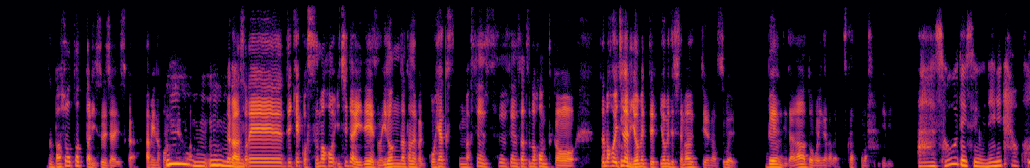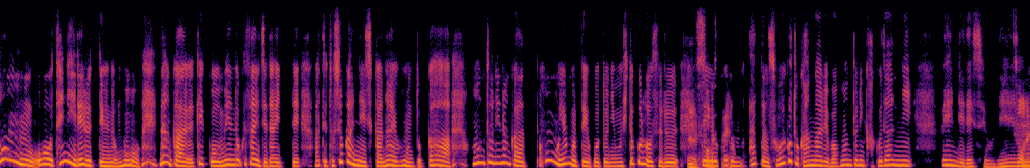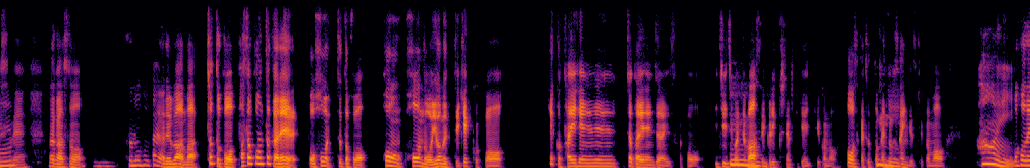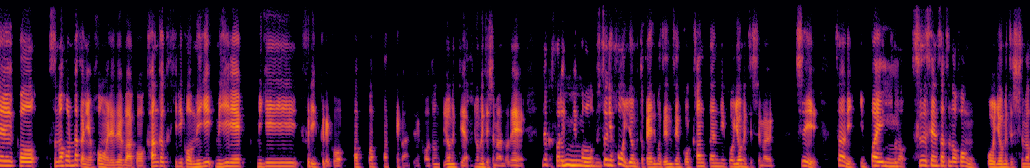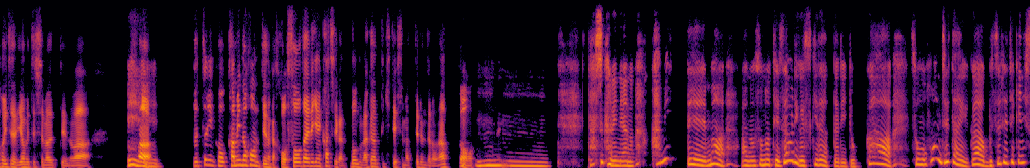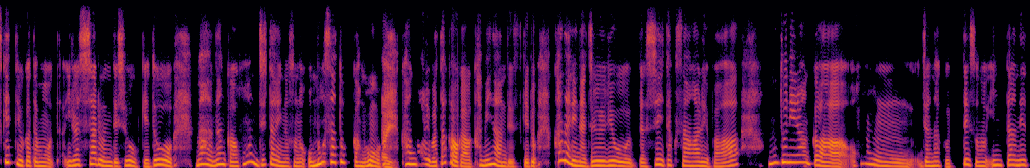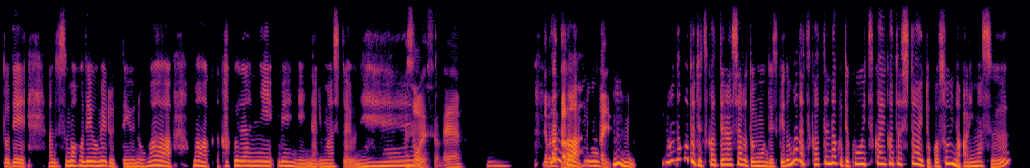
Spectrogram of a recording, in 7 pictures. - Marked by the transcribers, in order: other background noise; unintelligible speech; tapping
- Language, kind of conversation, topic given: Japanese, podcast, スマホと上手に付き合うために、普段どんな工夫をしていますか？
